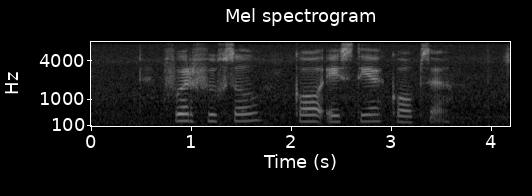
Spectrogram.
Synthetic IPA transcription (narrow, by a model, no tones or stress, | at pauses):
fuərfuχsəlˠ | kɑːʔɛstiəkɑːpsə̰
